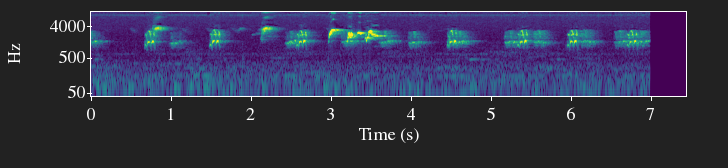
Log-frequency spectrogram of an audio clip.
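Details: Red-whiskered bulbul singing competitively: a string of about ten clipped, bubbly notes that grows louder midway, then settles into evenly spaced paired chirps, over a faint low background hum.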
